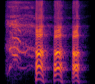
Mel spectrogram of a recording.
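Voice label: Vox Happy Japanese; Nicx; kings raid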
